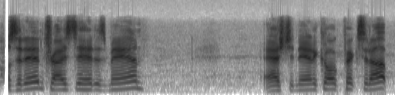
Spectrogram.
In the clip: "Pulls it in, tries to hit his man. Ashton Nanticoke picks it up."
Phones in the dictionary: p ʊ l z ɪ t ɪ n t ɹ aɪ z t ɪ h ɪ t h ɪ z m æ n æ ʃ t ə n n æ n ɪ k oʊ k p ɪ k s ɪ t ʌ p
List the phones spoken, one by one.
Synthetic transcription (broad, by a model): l z ɪ t ɪ n t ɹ aɪ z t ɪ h ɪ t h ɪ z m æ n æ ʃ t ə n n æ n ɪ k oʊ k p ɪ k s ɪ t ʌ p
